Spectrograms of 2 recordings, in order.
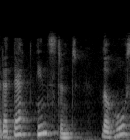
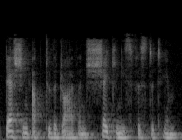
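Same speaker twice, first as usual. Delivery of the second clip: plain reading voice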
